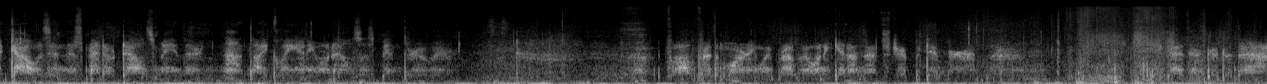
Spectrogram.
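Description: Hushed, whispered conversation between a few people, with scattered small clicks.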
